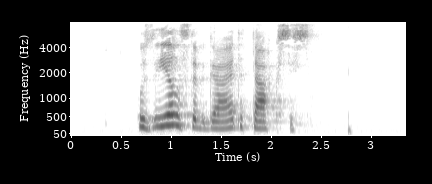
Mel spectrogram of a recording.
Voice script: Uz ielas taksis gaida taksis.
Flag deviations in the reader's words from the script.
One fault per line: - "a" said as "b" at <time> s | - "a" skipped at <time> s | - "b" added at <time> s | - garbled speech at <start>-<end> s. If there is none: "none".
- "taksis" said as "tevi" at 1.2 s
